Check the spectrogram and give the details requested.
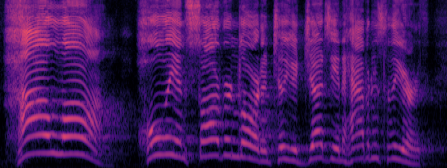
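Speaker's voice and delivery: high, pleading cry of the martyrs. A narrator's reading. Martyrs cry out to the Lord, high pleading call. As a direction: lift it high like a cry from under the altar. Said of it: "cried out in a loud voice".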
